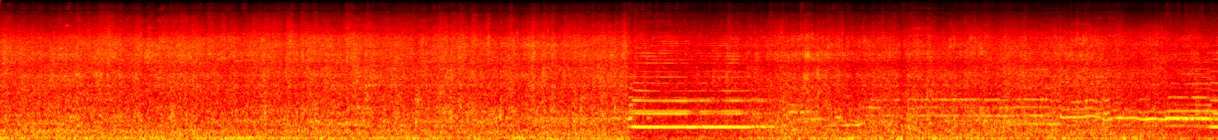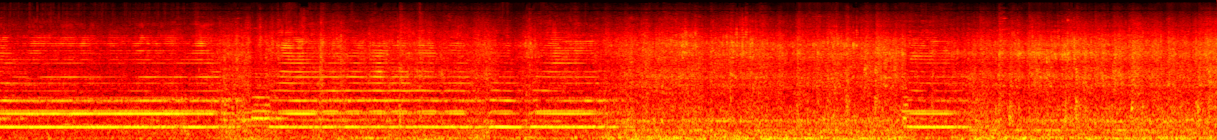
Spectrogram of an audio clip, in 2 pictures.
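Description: The Millat Express on the run to Khewra, wheels and carriages rumbling loudly and continuously while the train horn sounds in several long, steady blasts, some overlapping and one short final toot.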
